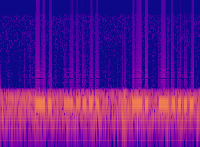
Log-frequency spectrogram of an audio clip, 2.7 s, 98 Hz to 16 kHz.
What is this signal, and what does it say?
Morse code, heard as a keyed tone, about 28 wpm, 440 Hz. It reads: N6 N6
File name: CW / cqww-cw-k5tr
